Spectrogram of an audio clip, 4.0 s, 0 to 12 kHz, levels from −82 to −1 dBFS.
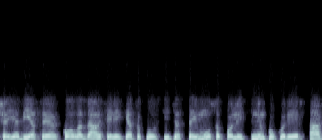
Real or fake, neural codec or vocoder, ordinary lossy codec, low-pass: real; none; Opus, 32 kbps; 7.2 kHz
